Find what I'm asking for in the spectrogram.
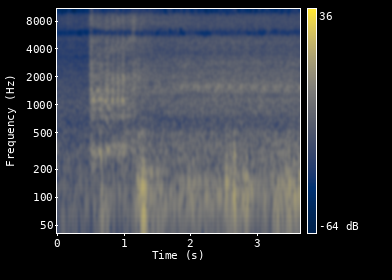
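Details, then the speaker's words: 2005 GMC 2500 HD diesel pickup started with a newly installed Viper remote start, which runs the engine about 10 minutes. Brief crank, then the diesel catches and settles into a low, steady idle with no misses; clean start. "it's got all kinds of other little features I'm just going to run down the basics with you guys it's got remote start"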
